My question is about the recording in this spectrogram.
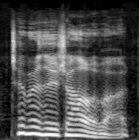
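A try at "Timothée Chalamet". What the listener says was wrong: I'm not even going to address the problems you had with pronouncing his last name, but I believe it is Timotei, not Timothy.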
